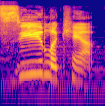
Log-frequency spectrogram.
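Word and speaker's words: coelacanth: Pronounced sea lacant.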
